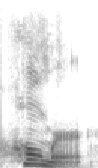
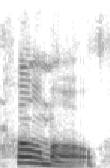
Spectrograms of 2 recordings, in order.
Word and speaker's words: Homer: Also Homer, not Homo, played by...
